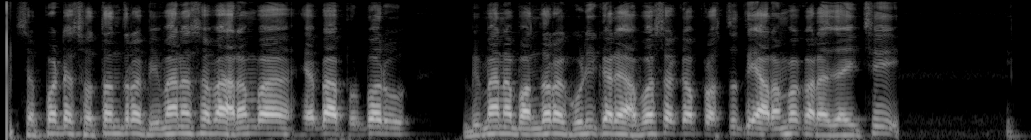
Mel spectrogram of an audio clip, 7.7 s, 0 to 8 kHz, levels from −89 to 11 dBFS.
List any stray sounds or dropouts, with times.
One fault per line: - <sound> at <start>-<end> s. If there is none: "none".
none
